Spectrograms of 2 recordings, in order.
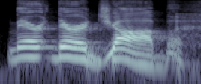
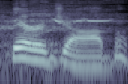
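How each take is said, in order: First: They're, they're a job dragged out slowly, each word leaned on; slow weighted emphasis. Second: Said in the usual way. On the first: Acted. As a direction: drawl They're, they're a job as a heavy complaint. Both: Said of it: "They're a full-blown job".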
